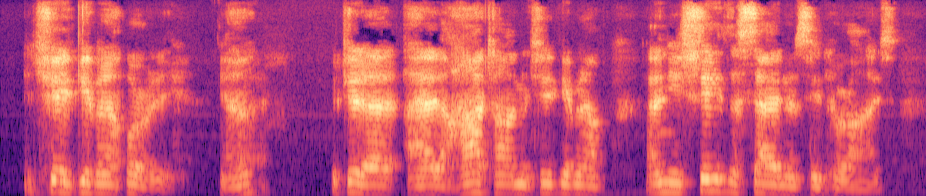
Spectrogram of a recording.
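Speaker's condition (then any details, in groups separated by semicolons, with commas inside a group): Multiple sclerosis; lost ability to play instruments, uses wheelchair, HSCT with chemotherapy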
